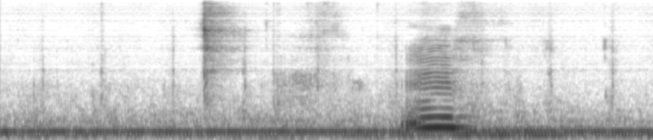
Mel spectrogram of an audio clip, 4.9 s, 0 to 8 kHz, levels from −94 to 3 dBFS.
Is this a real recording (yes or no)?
no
